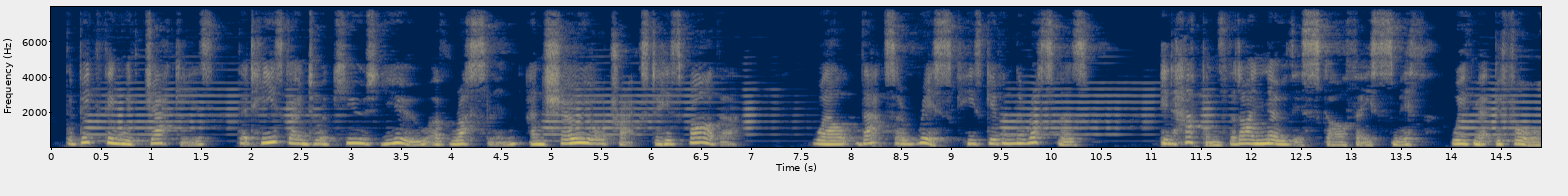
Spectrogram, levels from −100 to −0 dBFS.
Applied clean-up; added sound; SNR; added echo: classical method WPE with log-MMSE.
